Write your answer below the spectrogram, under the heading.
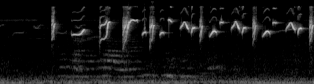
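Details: Sunbird (kolibri wulung) song used to train songbirds: a lively, tumbling series of high, thin, slurred chirps delivered quickly with little pause.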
